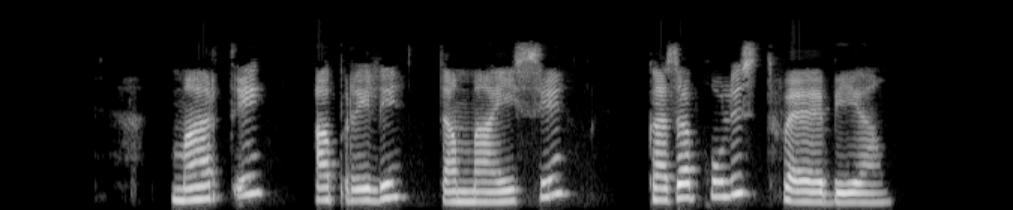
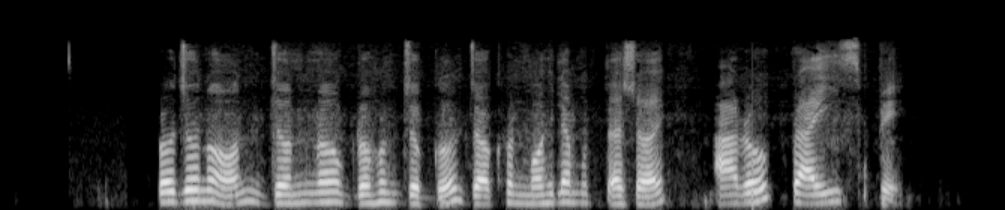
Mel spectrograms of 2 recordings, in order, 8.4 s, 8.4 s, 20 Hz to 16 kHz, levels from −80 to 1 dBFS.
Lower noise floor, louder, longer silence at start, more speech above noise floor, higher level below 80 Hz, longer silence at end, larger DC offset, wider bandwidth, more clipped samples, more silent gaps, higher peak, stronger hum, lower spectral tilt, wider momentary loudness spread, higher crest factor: second, -61 dBFS vs -83 dBFS; about the same, -16 LUFS vs -16 LUFS; second, 1.1 s vs 1.3 s; second, 46 dB vs 68 dB; second, -66 dBFS vs -60 dBFS; first, 1.05 s vs 0.9 s; neither; about the same, 7.8 kHz vs 8 kHz; neither; neither; about the same, 0 dBFS vs -2 dBFS; neither; second, -4.5 dB/octave vs -6 dB/octave; about the same, 8 LU vs 9 LU; about the same, 18 dB vs 16 dB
